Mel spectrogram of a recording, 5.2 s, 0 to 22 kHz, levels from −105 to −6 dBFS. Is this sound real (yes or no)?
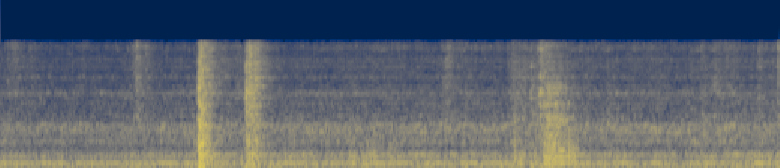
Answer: no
